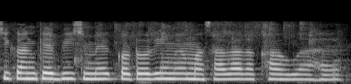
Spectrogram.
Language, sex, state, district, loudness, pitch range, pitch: Hindi, female, Jharkhand, Garhwa, -14 LUFS, 240-260 Hz, 250 Hz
